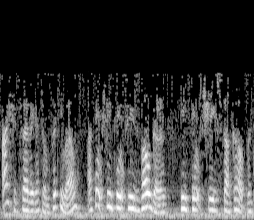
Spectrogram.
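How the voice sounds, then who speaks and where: Actor as polite English schoolboy, dull old recording. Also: female voice, fairly low pitch, expressive, moderate pace, lightly acted. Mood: polite, careful. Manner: respectful, earnest, candid. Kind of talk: 1970s radio drama acting. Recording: dull, noisy old radio broadcast recording.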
